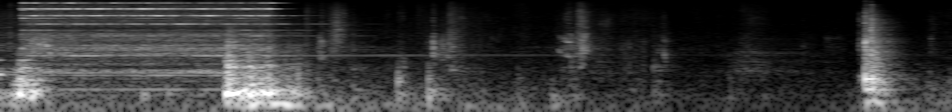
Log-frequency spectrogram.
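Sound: telephone bell ringing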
